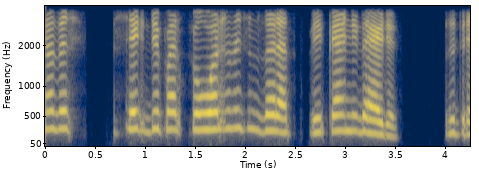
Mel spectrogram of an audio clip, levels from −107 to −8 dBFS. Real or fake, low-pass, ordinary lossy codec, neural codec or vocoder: fake; 3.6 kHz; none; autoencoder, 44.1 kHz, a latent of 192 numbers a frame, MeloTTS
